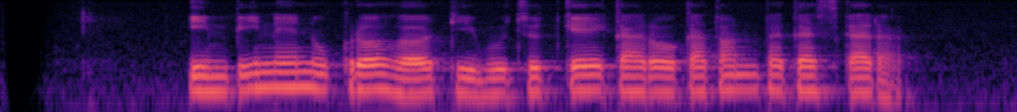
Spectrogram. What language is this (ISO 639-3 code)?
jav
